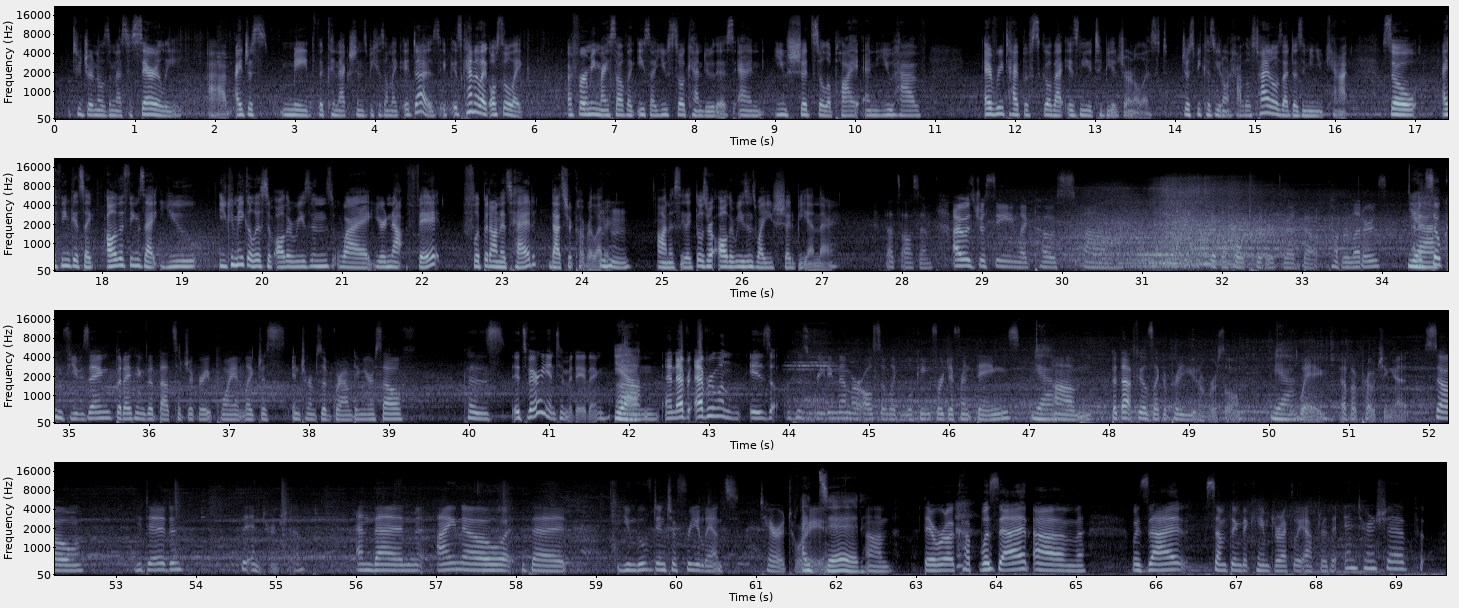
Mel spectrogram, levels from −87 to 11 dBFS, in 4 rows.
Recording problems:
traffic noise; noticeable; throughout; 10 dB below the speech

